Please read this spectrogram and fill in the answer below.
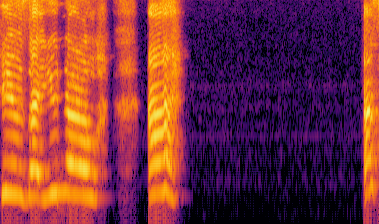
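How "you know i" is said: forced, fake crying voice, higher in pitch. Retelling how an ex tried to cry: imitating ex trying to cry. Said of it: "my ex tried to cry in front of me".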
